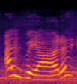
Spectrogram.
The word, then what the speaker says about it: Alvear: Sí, Alvear Icon, Alvear es la forma correcta para pronunciarlo.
